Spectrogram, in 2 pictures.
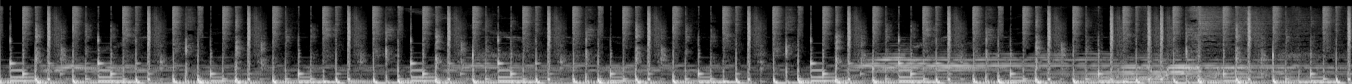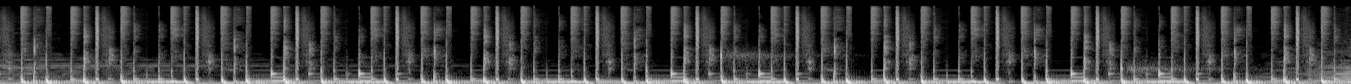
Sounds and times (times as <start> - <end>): Music: 0.0 - 27.0.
